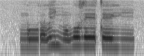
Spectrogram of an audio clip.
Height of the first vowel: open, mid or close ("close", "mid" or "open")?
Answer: close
